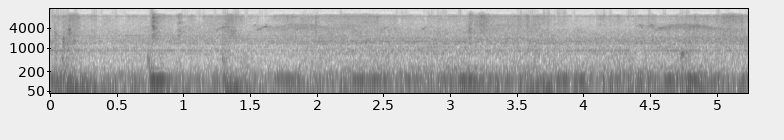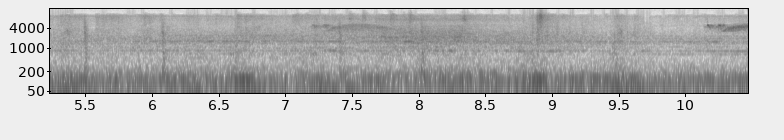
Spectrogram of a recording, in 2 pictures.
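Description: Low, steady rumble of a car driving slowly, heard from inside the cabin: engine and tyre noise.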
